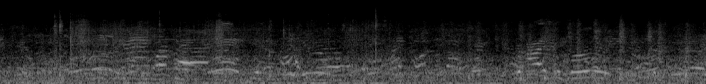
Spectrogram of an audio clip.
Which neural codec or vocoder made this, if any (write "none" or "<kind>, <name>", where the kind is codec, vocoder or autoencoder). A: vocoder, BigVGAN v2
